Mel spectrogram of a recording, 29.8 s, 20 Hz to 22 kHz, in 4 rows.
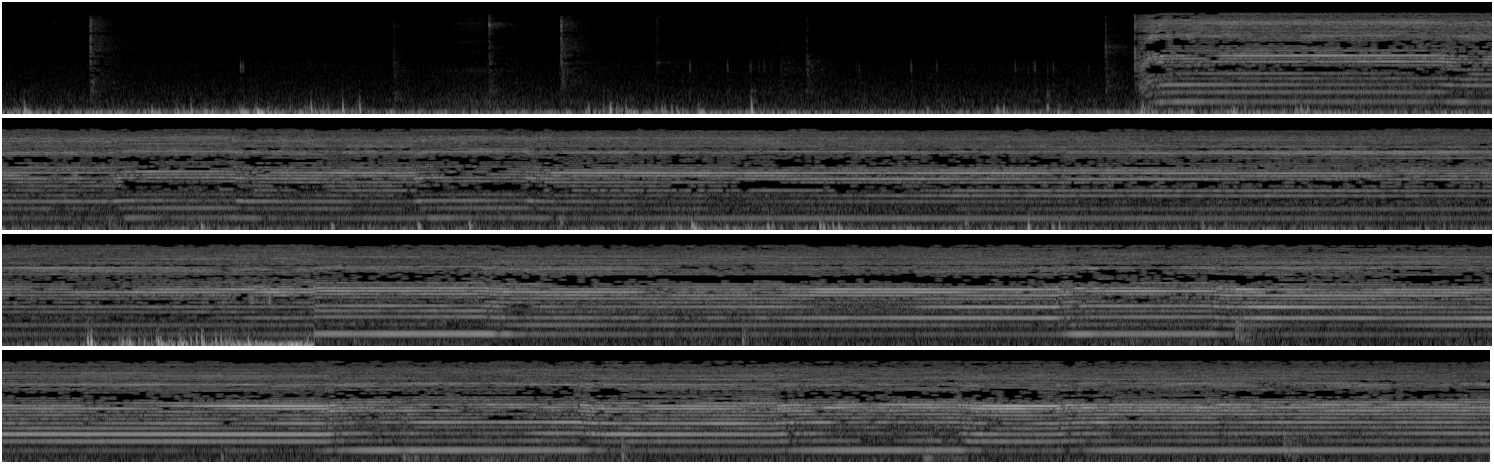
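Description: Small 18-volt water pump cooling a homemade CO2 laser rifle's laser tube, running with a steady buzzing hum that starts about six seconds in, its pitch shifting slightly now and then. Before it starts there are only faint knocks and rumble.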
